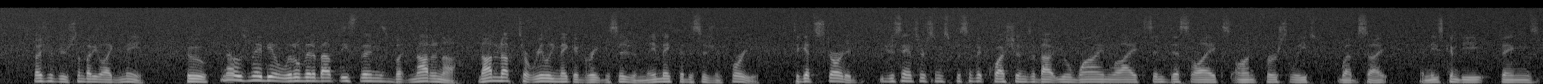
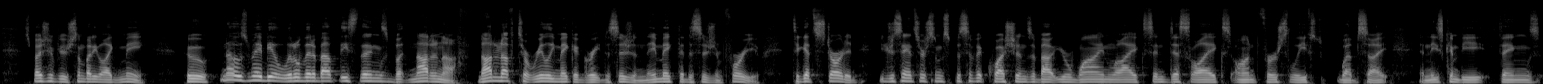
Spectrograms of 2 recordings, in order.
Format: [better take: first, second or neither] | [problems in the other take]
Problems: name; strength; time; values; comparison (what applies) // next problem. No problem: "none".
second | hiss; loud; throughout; 6 dB below the speech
